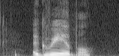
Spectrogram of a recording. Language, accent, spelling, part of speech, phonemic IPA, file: English, US, agreeable, adjective / noun, /əˈɡɹiəbəl/, En-us-agreeable.ogg
- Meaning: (adjective) 1. Able to agree; possible to be agreed 2. Pleasant to the senses or the mind; pleasing, satisfying, palatable 3. Willing; ready to agree or consent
